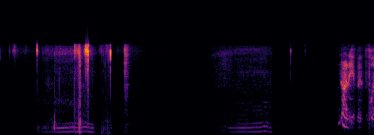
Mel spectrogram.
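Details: A sleeping friend snoring with two soft, rasping snores a few seconds apart, faint rustling, and a brief voice at the end.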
